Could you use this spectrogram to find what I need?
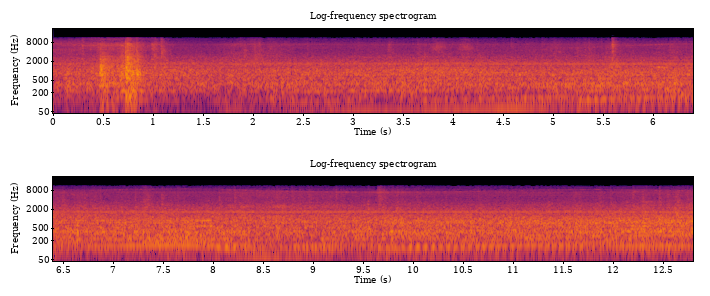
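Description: A diesel city bus drives along a road, heard from inside.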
